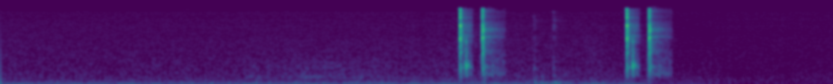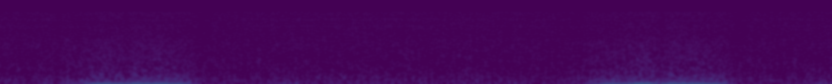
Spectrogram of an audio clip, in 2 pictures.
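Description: Two quick pairs of sharp mouse clicks in Power BI desktop software, close and dry in an otherwise quiet room, followed by faint low hum.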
